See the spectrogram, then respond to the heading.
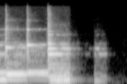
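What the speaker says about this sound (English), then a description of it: "Pardon my computer phone." A computer phone ringtone chimes during a board meeting in three quick melodic bursts followed by a short fainter echo, heard alone with no talk over it.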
